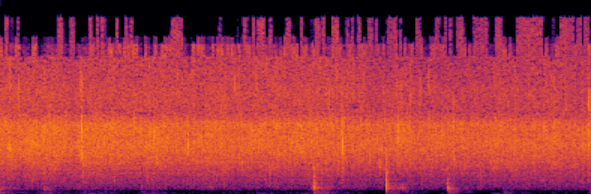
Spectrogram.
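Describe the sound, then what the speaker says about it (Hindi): Cabbage fries in a pan for chicken and vegetable macaroni, making a steady crackling sizzle. Three or four distinct stirring clacks come in the second half, and no voices are heard. "थोड़ा सा हम गोभी को जो है वो थोड़ा सा फ्राई कर देंगे साथ में"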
